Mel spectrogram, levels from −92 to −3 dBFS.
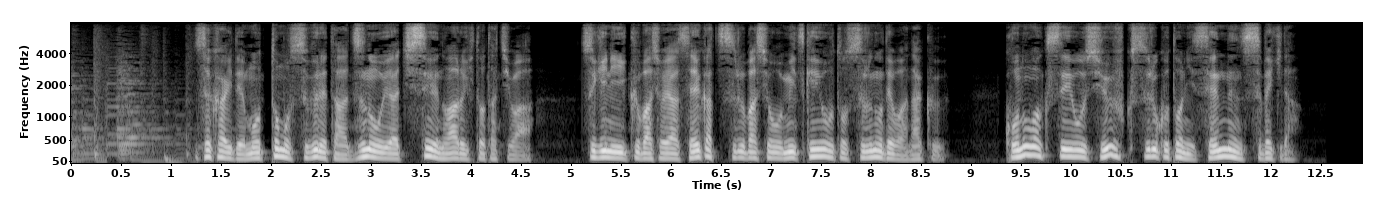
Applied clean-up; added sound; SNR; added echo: none; none; none; none.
